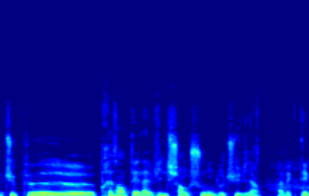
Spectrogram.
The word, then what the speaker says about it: Changchun: C'est comme ça qu'on prononce Changchun Changchun.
